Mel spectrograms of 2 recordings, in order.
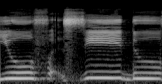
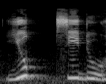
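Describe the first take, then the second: First: The consonant before 'sidu' is an airy f sound. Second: The consonant before 'sidu' is a p sound. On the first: The speaker calls it right. "Dia mesti fa, fa" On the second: The speaker calls it wrong. "fa tu tak boleh macam pa. ... Tak boleh"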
